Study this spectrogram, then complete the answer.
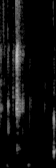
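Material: Plastic.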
